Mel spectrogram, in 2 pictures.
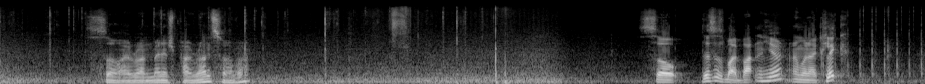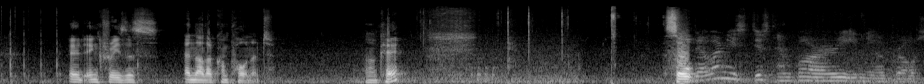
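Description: A young man talks calmly into a microphone in short bursts.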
